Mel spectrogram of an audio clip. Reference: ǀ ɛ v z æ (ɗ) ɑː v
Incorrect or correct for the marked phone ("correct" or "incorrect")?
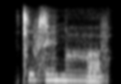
incorrect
